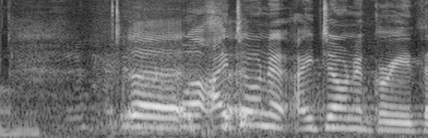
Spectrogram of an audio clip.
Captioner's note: audience laughs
